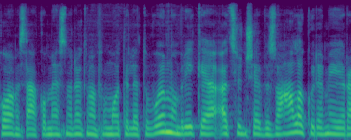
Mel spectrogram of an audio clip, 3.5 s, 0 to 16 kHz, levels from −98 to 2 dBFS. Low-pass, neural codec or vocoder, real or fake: 14.4 kHz; vocoder, 44.1 kHz, 128 mel bands, Pupu-Vocoder; fake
